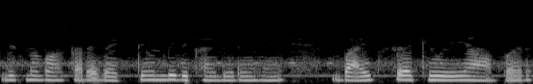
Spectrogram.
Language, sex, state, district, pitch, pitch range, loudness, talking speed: Hindi, female, Bihar, Gopalganj, 195 Hz, 185-205 Hz, -25 LUFS, 170 wpm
